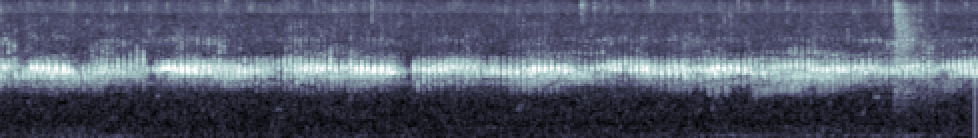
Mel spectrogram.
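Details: Near steady frog chorus under blossoming cherry trees, a dense pulsed trill running almost without pause, briefly dipping around four seconds, with soft background hiss.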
